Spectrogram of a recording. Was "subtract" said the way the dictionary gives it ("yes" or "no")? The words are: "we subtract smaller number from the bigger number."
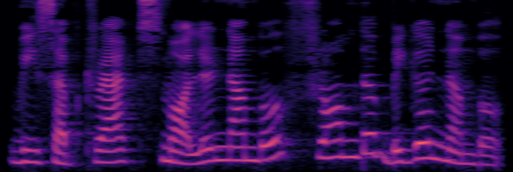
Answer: yes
